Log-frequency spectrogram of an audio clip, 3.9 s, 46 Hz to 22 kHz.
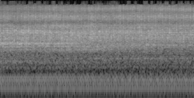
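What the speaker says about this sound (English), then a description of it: "Just a good old tractor." An International Harvester 424 tractor engine idles at a farm barn, a steady low rhythmic chugging with a slight knock, close and continuous with no voices.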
